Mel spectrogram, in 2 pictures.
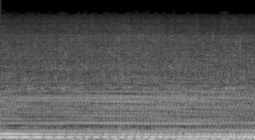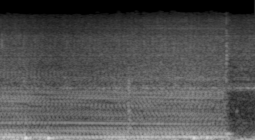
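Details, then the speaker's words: Boat watermaker (desalinator) first start-up, needle valve open, boost and high-pressure pumps running as the filters begin to fill: even steady low drone at constant speed, then a clean cut-off; normal pump operation. "On va lancer la pompe de gavage et ensuite la pompe haute pression. Voilà. On l'entend, c'est très léger. Voilà, les filtres commencent à se remplir."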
